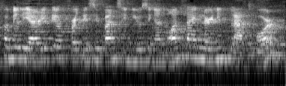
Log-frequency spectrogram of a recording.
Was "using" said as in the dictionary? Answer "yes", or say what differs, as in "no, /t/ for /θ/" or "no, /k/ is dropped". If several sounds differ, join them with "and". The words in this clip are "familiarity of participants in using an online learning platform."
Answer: no, /s/ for /z/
